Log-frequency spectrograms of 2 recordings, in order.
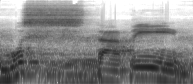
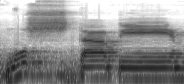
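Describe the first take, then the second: First: The s sound is light and plain. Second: The s sound is heavy and emphatic. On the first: The speaker calls it right. "Padahal di situ huruf sin" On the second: The speaker calls it wrong. "huruf sin yang terkadang terdengar seperti sod"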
